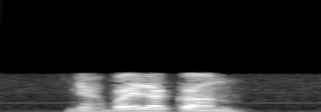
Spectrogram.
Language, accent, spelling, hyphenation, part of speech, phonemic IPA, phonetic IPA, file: Armenian, Eastern Armenian, եղբայրական, եղ‧բայ‧րա‧կան, adjective, /jeχpɑjɾɑˈkɑn/, [jeχpɑjɾɑkɑ́n], Hy-եղբայրական.ogg
- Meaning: brotherly, fraternal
